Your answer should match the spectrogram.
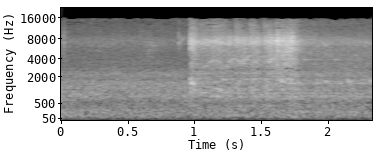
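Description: Road traffic noise: a steady rumble of vehicles, with a brief rise of hissing, like a passing car's tyres, about a second in.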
